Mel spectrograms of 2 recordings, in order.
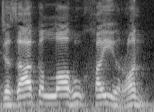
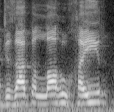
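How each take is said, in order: First: It ends with the nasal ending 'khairan'. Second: It has 'Allahu' but ends bare in 'khair'. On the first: The speaker calls it right. "रा अलिफ दो जबर रन।" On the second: The speaker calls it wrong. "ये भी लफ्ज़ गलत है।"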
